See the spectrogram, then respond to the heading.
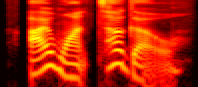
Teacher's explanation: It wasn't to, it was a tiny, short ta. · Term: ghost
